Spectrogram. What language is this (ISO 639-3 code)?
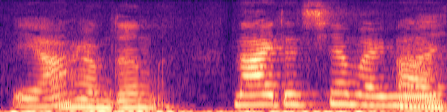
dan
